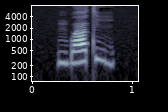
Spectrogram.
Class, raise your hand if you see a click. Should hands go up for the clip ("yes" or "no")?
no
